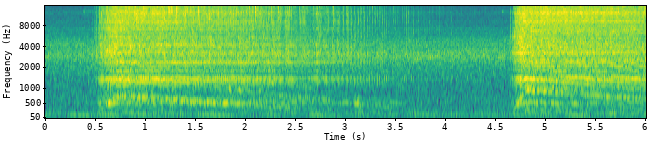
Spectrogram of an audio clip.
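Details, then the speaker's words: Sur-Ron electric bike with modified regreasable stock jackshaft, just regreased after neglect made bearings noisy: motor whine climbs on throttle and winds down smoothly, no grinding or rattle; bearings now quiet. "here's what it sounds like now in comparison to what it was just before we greased"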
